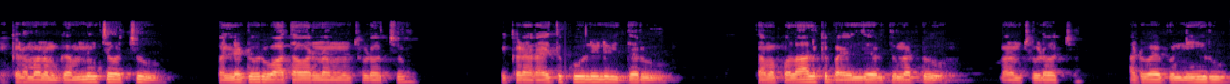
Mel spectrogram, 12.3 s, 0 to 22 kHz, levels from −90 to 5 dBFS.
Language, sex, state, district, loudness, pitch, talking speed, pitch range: Telugu, male, Andhra Pradesh, Anantapur, -17 LUFS, 115 Hz, 85 wpm, 110-120 Hz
